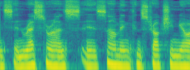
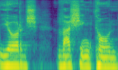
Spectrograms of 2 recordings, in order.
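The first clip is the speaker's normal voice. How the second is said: put-on Yiddish accent, mock-proud. Retelling his mother answering his childhood question, imitating her Yiddish accent. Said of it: "she'd proudly answer in her Yiddish accent".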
